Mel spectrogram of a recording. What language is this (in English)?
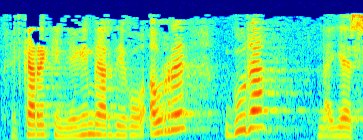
Basque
